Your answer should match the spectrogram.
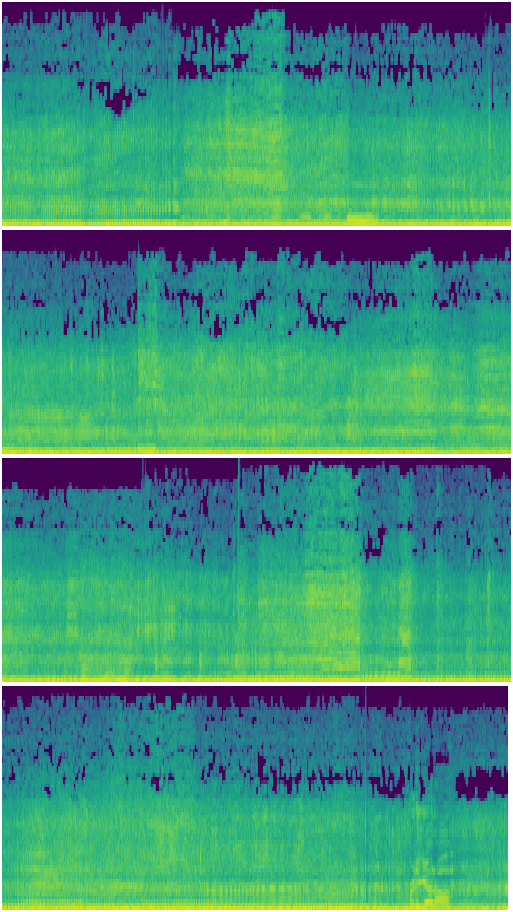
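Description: Several dirt bike engines running nearby, their pitch rising and falling as they are revved, with people's voices in the background.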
